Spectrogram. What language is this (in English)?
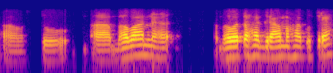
Sanskrit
